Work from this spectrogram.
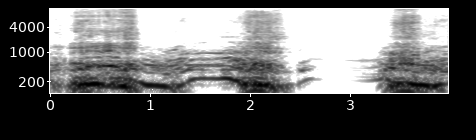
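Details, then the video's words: At a kill, lions, lionesses and cubs aggressively contest food under a dominance hierarchy. Two deep, drawn-out harmonic snarling roars with wavering pitch, a brief silence, then a third loud snarl. "An Incredible Fight of Dominance Over Food Among the Lions, Lionesses and Cubs"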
